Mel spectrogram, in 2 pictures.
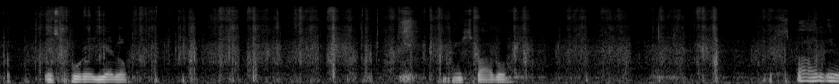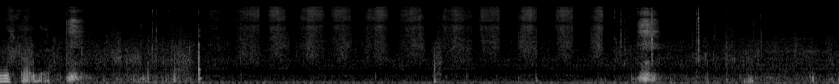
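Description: Boots crunch through deep snow with steady footsteps.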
